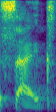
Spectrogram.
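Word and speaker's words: psyches: tell you about sex sex is pronounced p-s-y-c-h-e-s we say sykes now how do we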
